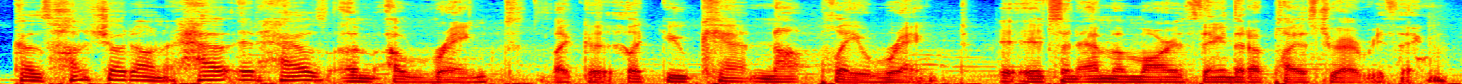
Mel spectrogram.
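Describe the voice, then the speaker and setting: Male reaction streamer, lowish voice, conversational and rambling, unscripted, light music underneath. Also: animated, normal speed, hardly any pauses. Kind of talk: casual off-the-cuff reaction commentary. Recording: music behind the voice. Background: background music.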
